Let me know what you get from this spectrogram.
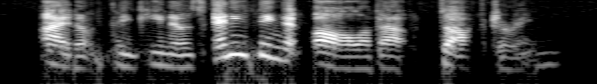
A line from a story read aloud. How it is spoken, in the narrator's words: said Oscar scornfully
